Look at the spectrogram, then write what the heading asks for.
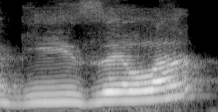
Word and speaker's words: Gisela: G em alemão é Gui, aí fica Gisela.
